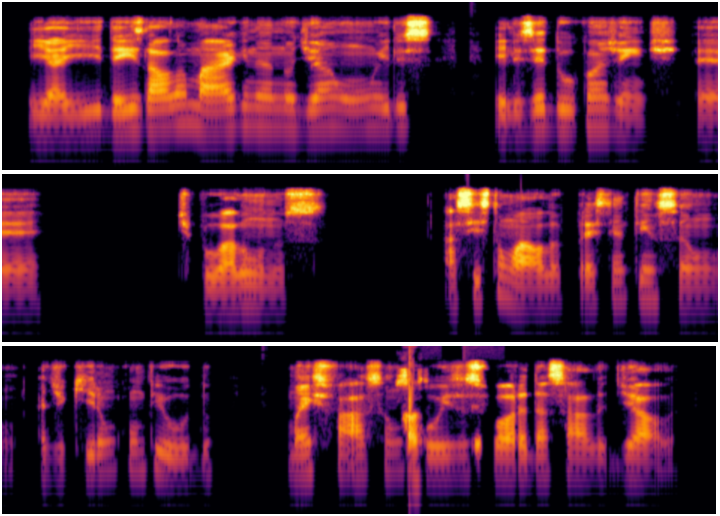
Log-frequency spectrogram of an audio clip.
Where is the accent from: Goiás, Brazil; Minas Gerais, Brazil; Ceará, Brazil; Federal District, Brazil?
Goiás, Brazil; interior of; moved away as an adult; now in Sorocaba, Brazil; eu sou do interior de Goiás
